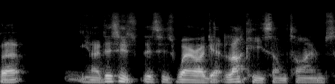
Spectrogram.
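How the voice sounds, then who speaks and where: With an Essex accent, a man talks at a fairly quick pace at medium pitch with ordinary pitch variation. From Essex, England. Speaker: corporate marketing director. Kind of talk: interview conversation. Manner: repetitive false starts.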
